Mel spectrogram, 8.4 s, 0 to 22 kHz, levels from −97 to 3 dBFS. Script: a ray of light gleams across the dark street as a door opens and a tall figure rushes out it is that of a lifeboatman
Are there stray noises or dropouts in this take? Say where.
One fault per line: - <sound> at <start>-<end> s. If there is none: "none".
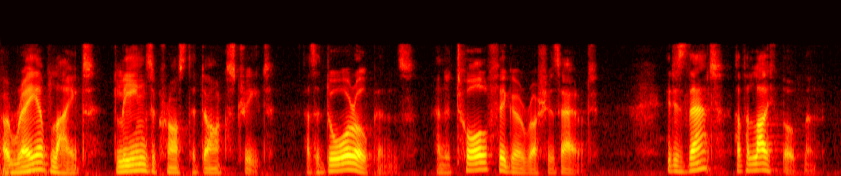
none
